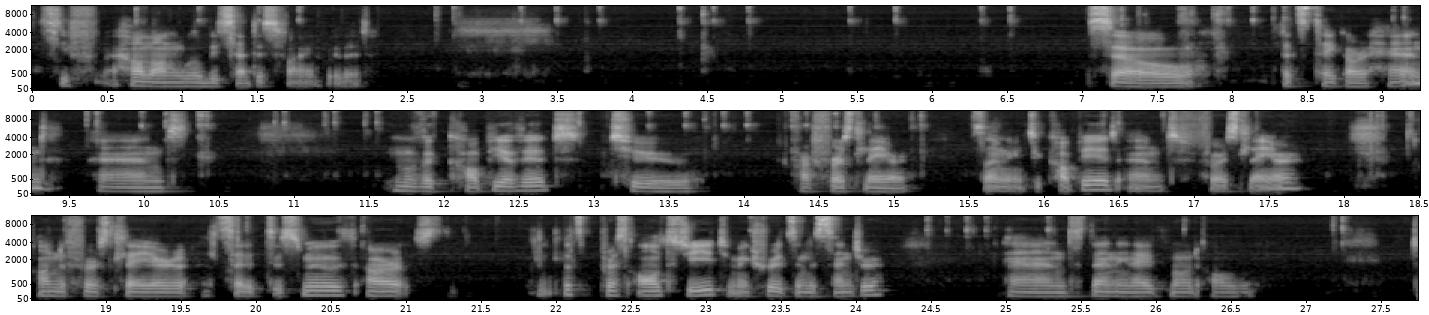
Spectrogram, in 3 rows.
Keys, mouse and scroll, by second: 1.0 Tab, 2.1 Tab, 2.3 Tab, 2.5 g, 3.0 Tab, 5.5 2, 6.1 1, 6.8 3, 8.6 Tab, 9.4 g, 9.8 Tab, 10.7 Tab, 11.8 g, 13.1 Tab, 16.2 shift+d, 16.9 m, 18.1 1, 20.5 Tab, 21.4 Tab, 22.9 alt+g, 25.6 Tab, 25.8-27.7 typing.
